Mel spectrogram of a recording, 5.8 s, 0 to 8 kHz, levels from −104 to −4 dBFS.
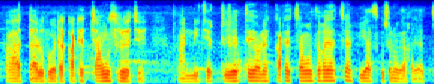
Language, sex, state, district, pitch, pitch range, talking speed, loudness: Bengali, male, West Bengal, North 24 Parganas, 110 Hz, 105-120 Hz, 230 wpm, -24 LUFS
